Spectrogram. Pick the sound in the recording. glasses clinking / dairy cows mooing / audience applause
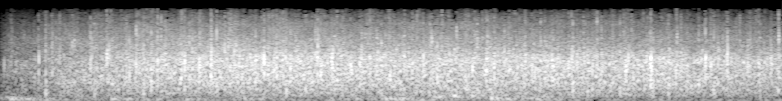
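audience applause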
